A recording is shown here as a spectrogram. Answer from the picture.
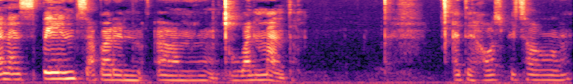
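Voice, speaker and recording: A woman's somewhat breathy voice, fairly low in pitch, at a very slow pace with audible room echo. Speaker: mukbang YouTuber. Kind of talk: storytelling while eating. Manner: halting, repeats words.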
